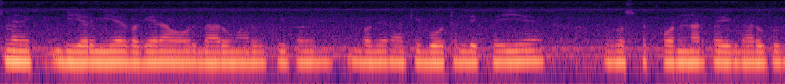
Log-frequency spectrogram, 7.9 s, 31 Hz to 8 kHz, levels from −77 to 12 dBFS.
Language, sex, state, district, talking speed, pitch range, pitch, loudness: Hindi, male, Maharashtra, Pune, 170 wpm, 130-135 Hz, 135 Hz, -15 LUFS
